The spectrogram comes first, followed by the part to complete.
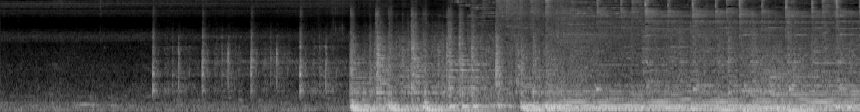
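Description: A count-off of sharp, evenly spaced clicks, about two a second, then a full marching band of brass and percussion coming in loudly at the chorus, with a brief drop just before a second loud entry.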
